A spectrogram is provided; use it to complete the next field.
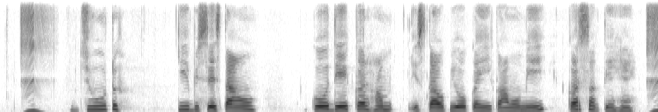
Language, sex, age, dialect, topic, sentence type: Hindi, female, 31-35, Garhwali, agriculture, statement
